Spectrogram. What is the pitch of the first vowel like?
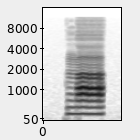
high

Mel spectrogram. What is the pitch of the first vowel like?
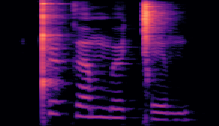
high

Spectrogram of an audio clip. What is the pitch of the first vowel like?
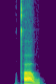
low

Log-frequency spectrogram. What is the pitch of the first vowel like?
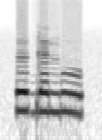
high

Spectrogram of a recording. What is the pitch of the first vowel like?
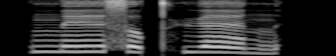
high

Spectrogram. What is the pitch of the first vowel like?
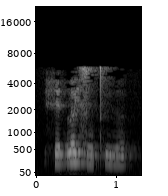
low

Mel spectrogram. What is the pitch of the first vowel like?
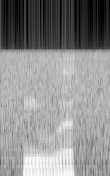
low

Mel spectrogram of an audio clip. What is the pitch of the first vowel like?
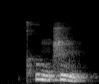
falling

